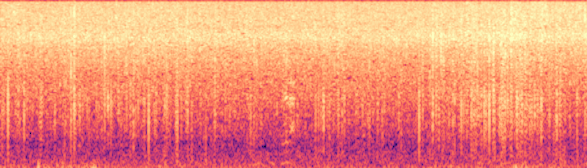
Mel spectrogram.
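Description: Steady rain falling: an even hiss dense with the taps of individual drops.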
